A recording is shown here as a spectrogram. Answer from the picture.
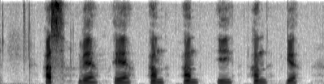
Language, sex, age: Norwegian, male, 26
